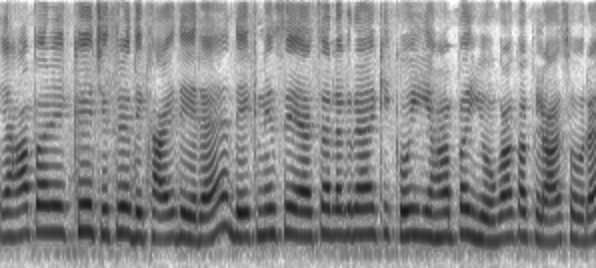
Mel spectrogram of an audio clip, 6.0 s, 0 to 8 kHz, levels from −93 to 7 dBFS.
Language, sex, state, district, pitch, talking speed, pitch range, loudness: Hindi, female, Goa, North and South Goa, 250 Hz, 250 wpm, 235-265 Hz, -13 LUFS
